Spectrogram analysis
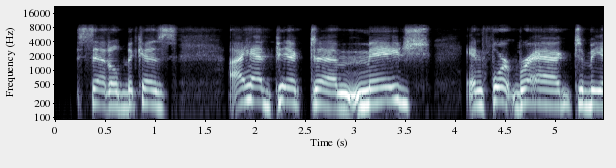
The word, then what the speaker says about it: Mage: I was really impressed with number 4, Mage or Madge. I heard the announcer pronounce the horse in both pronunciations. I'm going to go with Mage, because Madge is kind of like a nickname for a woman. So I'm going to go with pronouncing it Mage.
